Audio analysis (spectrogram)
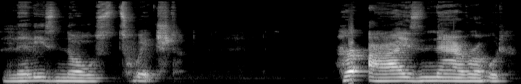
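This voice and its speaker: Lady reading a kids book out loud, slow n expressive, medium pitch, echoey room. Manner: expressive, emphatic. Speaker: read-aloud storyteller. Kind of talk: children's storybook read-aloud with asides. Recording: echoey, roomy sound.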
